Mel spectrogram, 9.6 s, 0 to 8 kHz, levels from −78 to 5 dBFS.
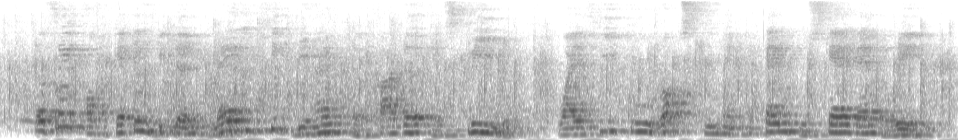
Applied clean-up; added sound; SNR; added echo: none; Applause; 12 dB; reverberation time 0.9 s.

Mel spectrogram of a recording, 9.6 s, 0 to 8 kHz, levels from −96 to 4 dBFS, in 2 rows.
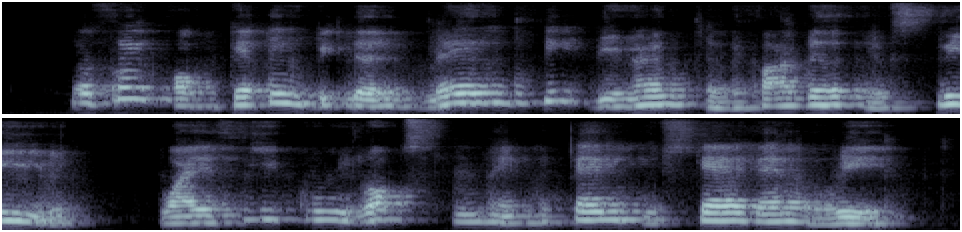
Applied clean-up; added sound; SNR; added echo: neural mask model DeepFilterNet 3.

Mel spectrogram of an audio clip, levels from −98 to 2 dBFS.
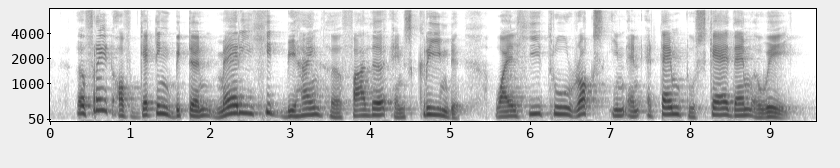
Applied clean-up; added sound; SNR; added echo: none; none; none; none.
